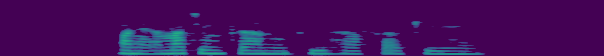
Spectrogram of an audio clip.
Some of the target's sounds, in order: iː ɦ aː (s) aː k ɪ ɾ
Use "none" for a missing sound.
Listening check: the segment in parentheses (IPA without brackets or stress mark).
f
